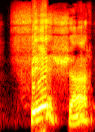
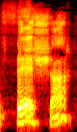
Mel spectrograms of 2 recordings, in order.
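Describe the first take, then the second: First: FECHAR slowly with closed ê; timbre fechado. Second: FECHAR with open é in FE; timbre aberto, errado. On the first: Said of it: "com timbre fechado". (fechar com ê fechado) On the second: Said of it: "e não fechar". (fechar com é aberto) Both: Shown as a demonstration.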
